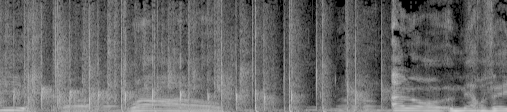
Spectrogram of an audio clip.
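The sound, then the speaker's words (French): A crowd applauds a guest at the host's request, with scattered claps ringing out steadily while voices call and cheer loudly over them throughout. “avec nous et je vous demande de l'applaudir.”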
